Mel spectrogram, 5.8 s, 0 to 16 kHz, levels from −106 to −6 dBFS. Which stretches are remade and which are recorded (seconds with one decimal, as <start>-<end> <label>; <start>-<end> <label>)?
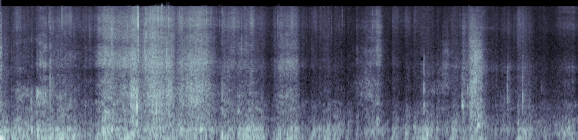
0.0-5.8 recorded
